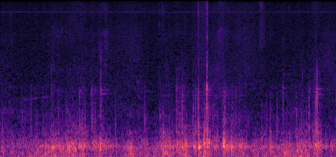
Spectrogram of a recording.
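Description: Fingertips scratch and rub the long flexible spikes of a large blue, soft, hollow and squishy rubber puffer ball held in both hands beside the microphone. The result is a steady, dull, low-pitched rubbery rustle and scrape, broken by a few sharper brief flicks as the spikes snap back.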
